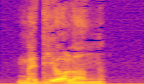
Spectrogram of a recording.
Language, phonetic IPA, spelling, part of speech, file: Polish, [mɛˈdʲjɔlãn], Mediolan, proper noun, Pl-Mediolan.ogg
